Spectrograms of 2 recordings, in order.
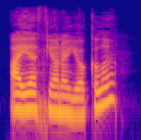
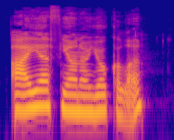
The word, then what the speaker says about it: Eyjafjallajökull: Eyjafjallajökull. Eyjafjallajökull. Eyjafjallajökull.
